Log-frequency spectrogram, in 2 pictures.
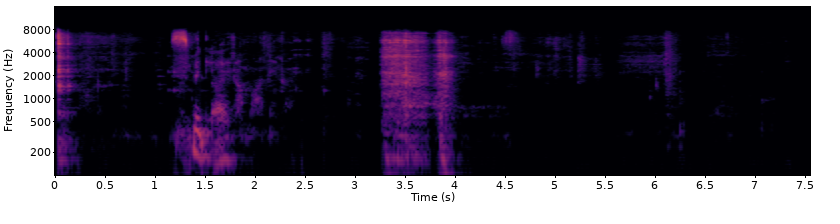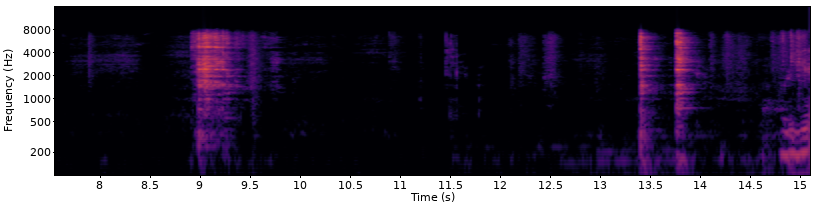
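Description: Plates, pots and cutlery clink in scattered bursts while mandi is plated, a few sharper clatters between stretches of quiet and a spoken phrase.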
